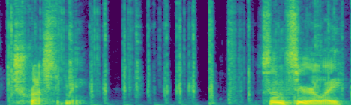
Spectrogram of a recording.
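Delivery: plain reading voice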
